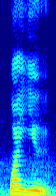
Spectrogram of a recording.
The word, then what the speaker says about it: 日语: 発音記号は RIYU 最初の文字が上から下に急降下する第 4 声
